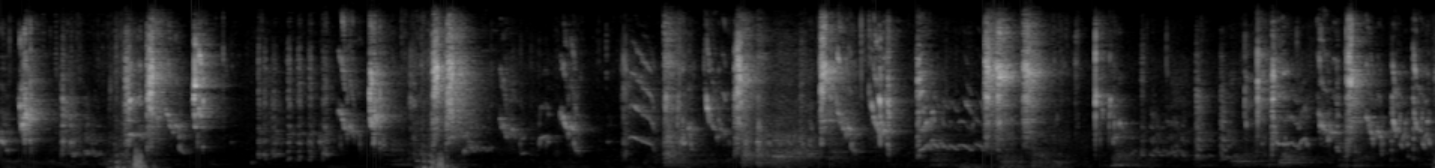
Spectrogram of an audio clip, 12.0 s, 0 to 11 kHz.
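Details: Budgerigars recorded on 19 January 2025 chatter continuously with rapid warbles, squeaks and harsh scratchy notes, punctuated by a few soft thumps.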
